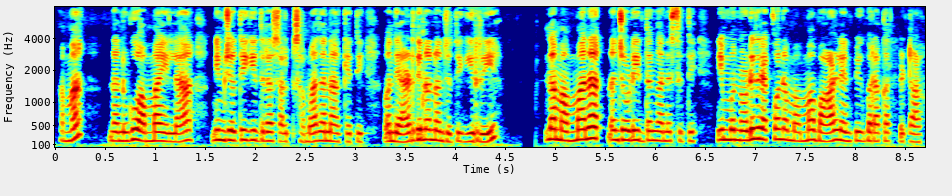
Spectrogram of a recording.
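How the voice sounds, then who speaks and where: A woman voicing a gentle young man who lost his mother, in a cartoon, speaking softly with a North Karnataka accent. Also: mid-range voice, flat delivery, fast talker, natural voice. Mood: pleading. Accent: North Karnataka Kannada. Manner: soft, pleading. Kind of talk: cartoon voice acting. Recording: dull lo-fi sound.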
